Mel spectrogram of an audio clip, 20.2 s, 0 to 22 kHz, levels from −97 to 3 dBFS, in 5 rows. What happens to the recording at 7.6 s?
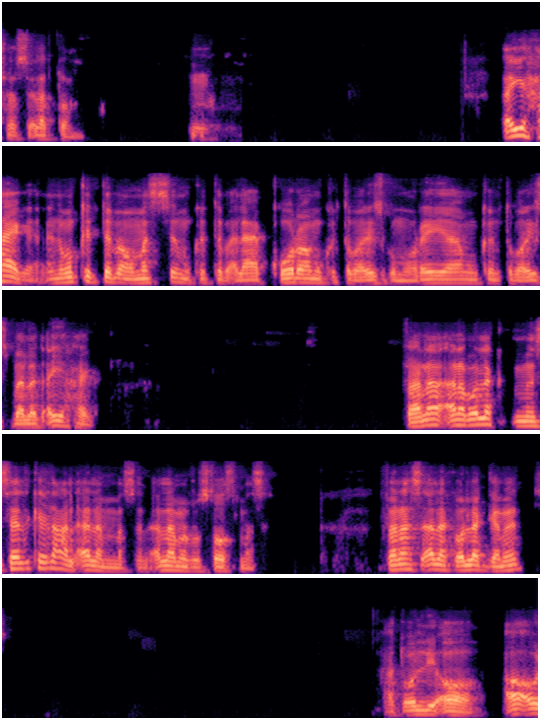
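Nothing goes wrong at 7.6 s; the speech carries on intact through that moment, with only the steady coding character of the Opus call path that runs through the whole clip.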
